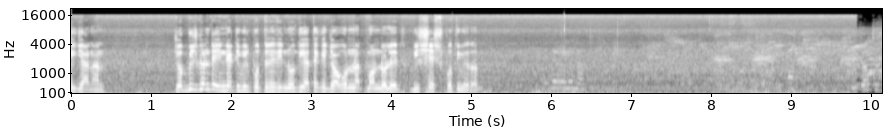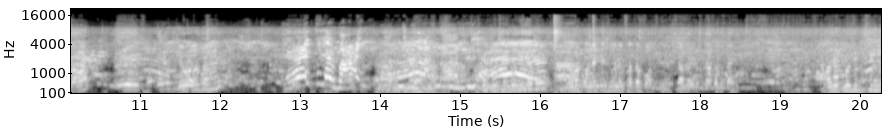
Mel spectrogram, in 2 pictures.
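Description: Women talk together in a small crowd.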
